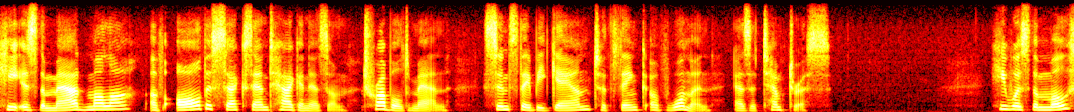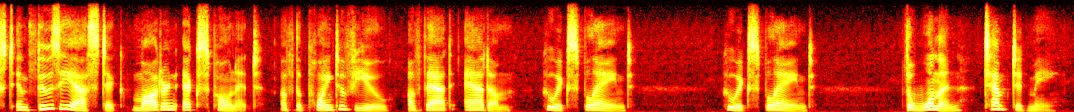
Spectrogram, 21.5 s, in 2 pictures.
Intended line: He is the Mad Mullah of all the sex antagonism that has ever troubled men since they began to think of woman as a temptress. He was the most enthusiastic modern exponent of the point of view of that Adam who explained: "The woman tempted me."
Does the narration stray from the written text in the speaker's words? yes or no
yes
